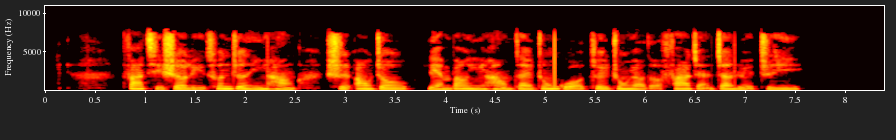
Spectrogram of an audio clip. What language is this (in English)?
Chinese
